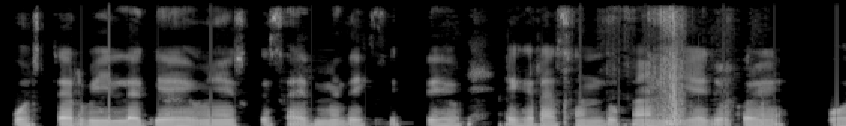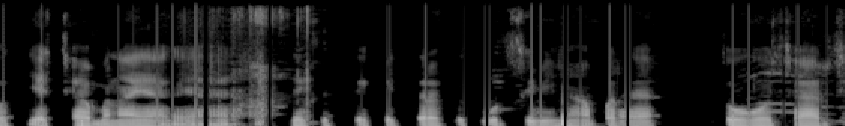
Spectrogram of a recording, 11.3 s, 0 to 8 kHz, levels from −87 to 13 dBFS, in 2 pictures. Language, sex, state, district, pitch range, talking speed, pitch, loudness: Hindi, male, Chhattisgarh, Raigarh, 110-115 Hz, 180 wpm, 115 Hz, -24 LUFS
